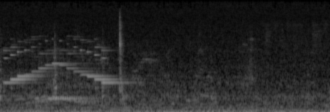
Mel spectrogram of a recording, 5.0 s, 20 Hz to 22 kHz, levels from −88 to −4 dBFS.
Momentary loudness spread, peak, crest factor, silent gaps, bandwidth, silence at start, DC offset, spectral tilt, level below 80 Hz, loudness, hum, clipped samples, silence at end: 10 LU; -24 dBFS; 24 dB; none; over 20 kHz; 0 s; under 0.1%; -3 dB/octave; -58 dBFS; -48 LUFS; none; under 0.1%; 0 s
